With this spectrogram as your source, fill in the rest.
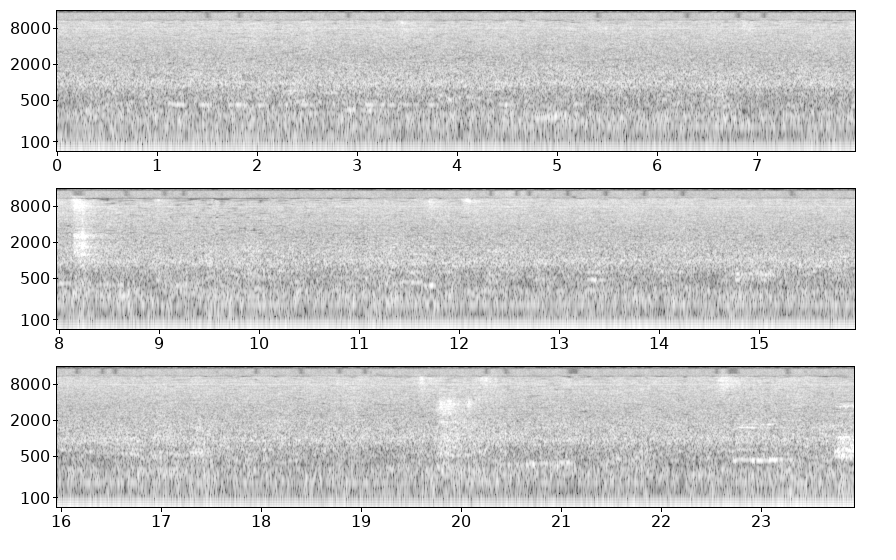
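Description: A few men and women murmur quietly across a large hall.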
